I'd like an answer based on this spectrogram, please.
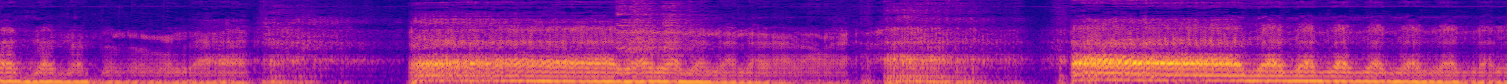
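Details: Dog described as angry produces near-continuous rough growling: harmonic, gravelly sounds lasting two to three seconds, dipping downward in pitch, broken by two brief breaths.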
